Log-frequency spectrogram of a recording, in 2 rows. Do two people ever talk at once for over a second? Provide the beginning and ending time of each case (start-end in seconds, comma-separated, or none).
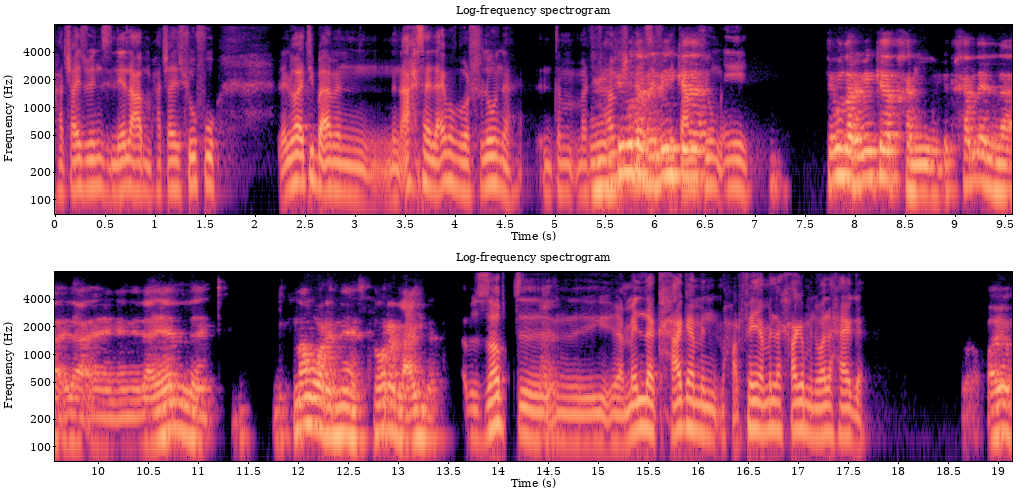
5.3-6.6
